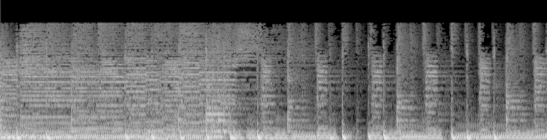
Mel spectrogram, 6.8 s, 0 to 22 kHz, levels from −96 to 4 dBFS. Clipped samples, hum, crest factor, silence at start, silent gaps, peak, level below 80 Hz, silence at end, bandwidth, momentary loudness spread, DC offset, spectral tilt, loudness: under 0.1%; none; 12 dB; 0 s; none; -2 dBFS; -18 dBFS; 0 s; 11.5 kHz; 6 LU; 0.2%; -4.5 dB/octave; -16 LUFS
